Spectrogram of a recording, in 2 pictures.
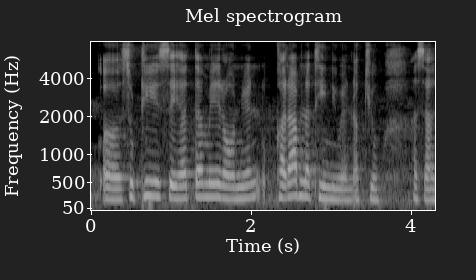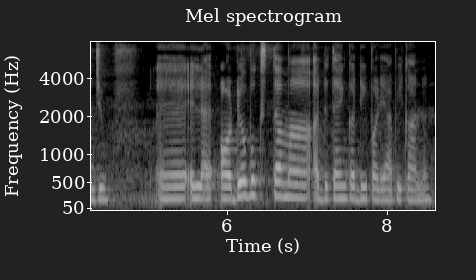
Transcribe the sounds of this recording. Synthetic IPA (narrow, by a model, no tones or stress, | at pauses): sʊʈʰiseːɦət̪mẽɾɐɦə̃njũɦənɪ̆xɐɾaːbnɐt̪ʰiʋẽːnd̪jũɪnɪɐkʰijũɐsãɲ̆d͡ʑũ | ɛ̃ːɪlaɔːɖijobʊkst̪əmãɐ̰ɗʊ̆t̪aːĩkɐɗipɐɽ̤ijabʱikaːnənɪ̆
